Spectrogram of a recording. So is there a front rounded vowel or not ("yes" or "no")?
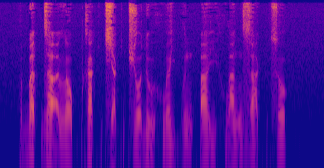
no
